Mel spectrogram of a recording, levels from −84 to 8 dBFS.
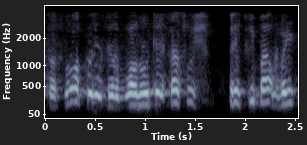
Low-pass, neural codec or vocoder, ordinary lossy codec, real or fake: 3.6 kHz; codec, 16 kHz, 2 kbps, FreqCodec, larger model; MP3, 24 kbps; fake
